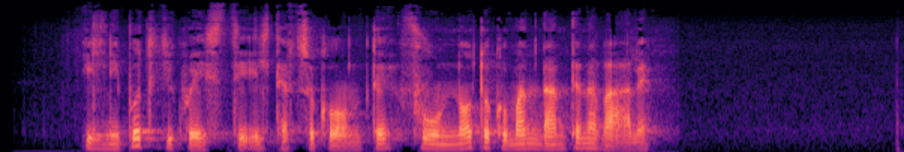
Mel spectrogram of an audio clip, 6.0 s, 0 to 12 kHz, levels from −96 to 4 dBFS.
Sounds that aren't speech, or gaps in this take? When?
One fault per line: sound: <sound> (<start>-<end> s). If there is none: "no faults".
no faults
